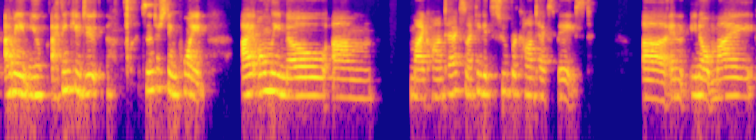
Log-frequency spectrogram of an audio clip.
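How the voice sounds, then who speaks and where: A woman speaks thoughtfully in casual conversation, repeating key words for emphasis. Her voice sits at a middle pitch and bounces off the walls of an echoey room. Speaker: missionary.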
